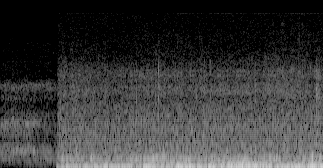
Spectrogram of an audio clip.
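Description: Near silence, then about half a second in a steady low rumble of wind buffeting the microphone.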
